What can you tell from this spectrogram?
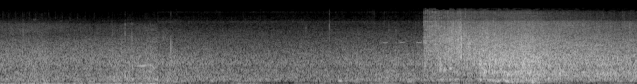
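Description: A steady rush of water and wind, then about four seconds in a sudden loud splashing hiss lasting about two seconds, as a bicycle is ridden into shallow seawater.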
